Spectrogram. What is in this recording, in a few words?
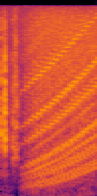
Nav Click; Let's Discover Michigan!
